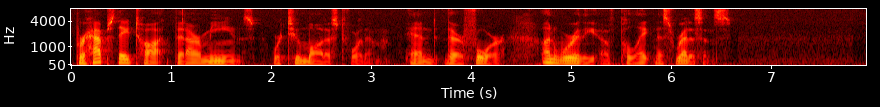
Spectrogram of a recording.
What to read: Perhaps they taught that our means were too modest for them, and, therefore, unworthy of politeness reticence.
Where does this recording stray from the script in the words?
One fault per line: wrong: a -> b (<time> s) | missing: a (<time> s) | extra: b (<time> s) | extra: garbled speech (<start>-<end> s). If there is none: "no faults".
no faults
